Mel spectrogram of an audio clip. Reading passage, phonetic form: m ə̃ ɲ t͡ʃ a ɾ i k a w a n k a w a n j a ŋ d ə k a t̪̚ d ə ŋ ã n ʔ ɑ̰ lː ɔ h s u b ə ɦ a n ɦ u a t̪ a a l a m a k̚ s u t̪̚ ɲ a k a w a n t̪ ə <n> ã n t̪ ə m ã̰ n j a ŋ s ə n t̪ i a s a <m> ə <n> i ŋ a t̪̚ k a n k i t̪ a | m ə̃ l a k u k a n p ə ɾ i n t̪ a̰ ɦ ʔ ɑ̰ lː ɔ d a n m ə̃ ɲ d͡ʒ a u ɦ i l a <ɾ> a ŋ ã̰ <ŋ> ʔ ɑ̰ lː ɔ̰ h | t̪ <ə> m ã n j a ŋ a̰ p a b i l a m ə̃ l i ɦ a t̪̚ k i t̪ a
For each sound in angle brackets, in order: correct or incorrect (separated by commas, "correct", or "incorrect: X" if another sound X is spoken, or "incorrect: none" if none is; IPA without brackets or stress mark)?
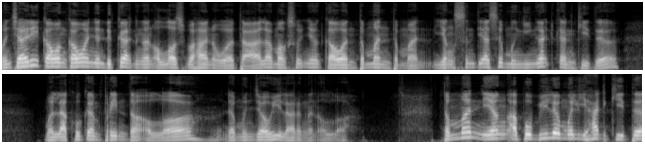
incorrect: m, correct, incorrect: ŋ, correct, incorrect: n, correct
